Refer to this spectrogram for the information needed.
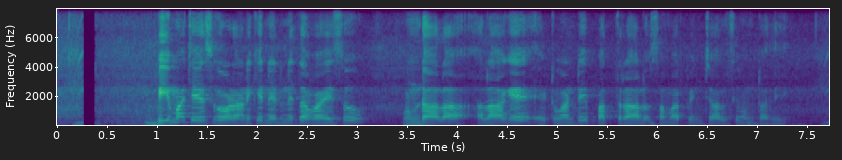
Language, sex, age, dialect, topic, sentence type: Telugu, male, 18-24, Telangana, banking, question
